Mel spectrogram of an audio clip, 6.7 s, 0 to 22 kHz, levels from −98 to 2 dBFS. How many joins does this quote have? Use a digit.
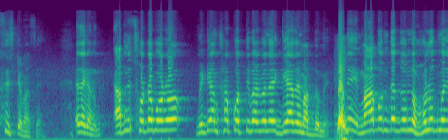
1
